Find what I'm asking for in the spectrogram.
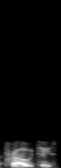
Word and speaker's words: prautes: But yeah, praotes, P-R-A-U-T-E-S, long E, the second one, that's exactly what it is, and it was used.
